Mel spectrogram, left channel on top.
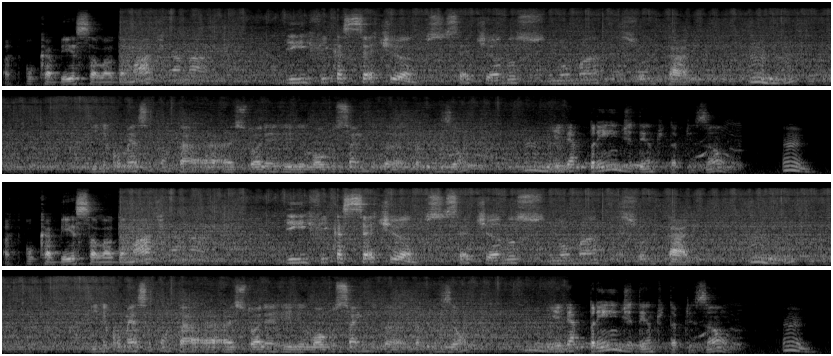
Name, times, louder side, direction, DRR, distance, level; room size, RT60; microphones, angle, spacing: voice 1, 0.0-1.7 2.1-2.6 2.8-7.0 7.4-7.6 8.5-13.0 13.4-15.6, right 4 dB, 35° right, 1.6 m, -31 dB
Fire, 1.2-14.0, right 3 dB, 15° right, 0.6 m, -37 dB
voice 2, 1.7-2.3 2.7-2.8 7.5-8.0 13.5-14.0 16.1-16.4, left 2 dB, 70° left, 1.5 m, -38 dB
sound 1, 5.7-15.7, left 3 dB, 50° left, 1.3 m, -42 dB
8.9 x 8.1 x 3.2 m
head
